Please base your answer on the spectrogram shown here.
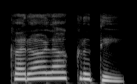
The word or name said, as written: ಕರಾಳಾಕೃತಿ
